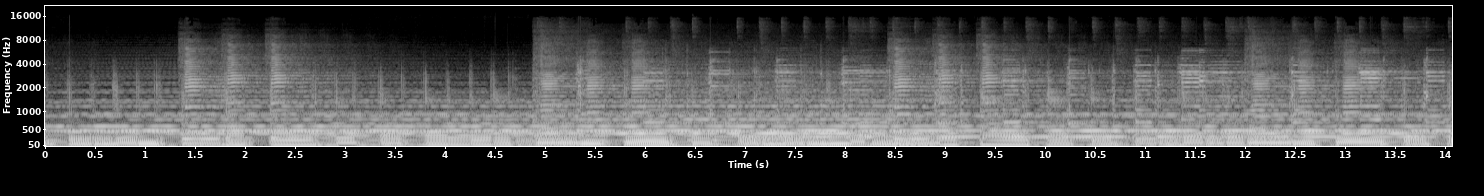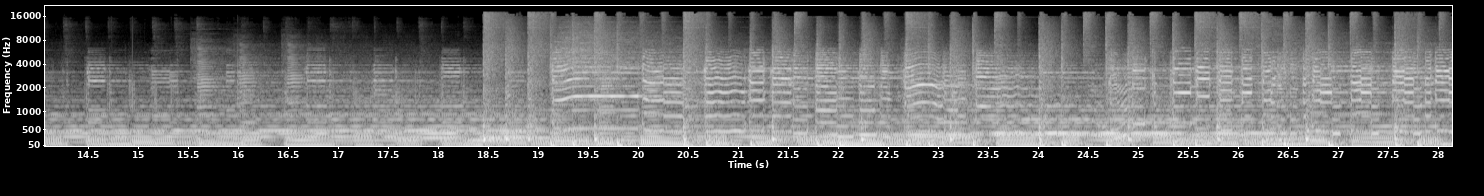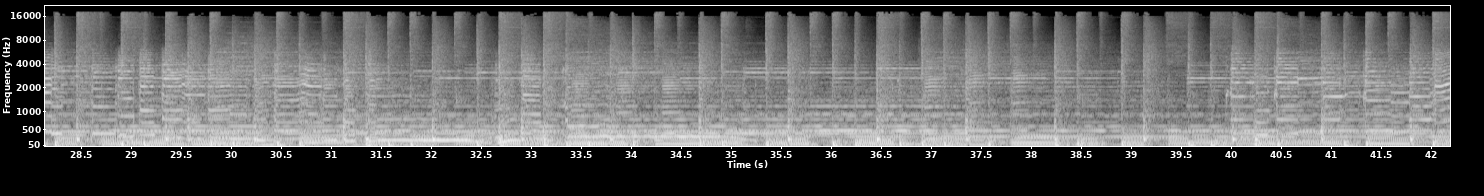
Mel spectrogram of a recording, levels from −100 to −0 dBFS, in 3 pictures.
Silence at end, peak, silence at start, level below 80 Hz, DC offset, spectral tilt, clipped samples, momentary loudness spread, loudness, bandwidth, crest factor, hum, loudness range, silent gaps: 0 s; 0 dBFS; 0 s; -24 dBFS; under 0.1%; -5.5 dB/octave; under 0.1%; 8 LU; -17 LUFS; 18 kHz; 16 dB; none; 7 LU; none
